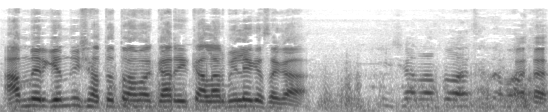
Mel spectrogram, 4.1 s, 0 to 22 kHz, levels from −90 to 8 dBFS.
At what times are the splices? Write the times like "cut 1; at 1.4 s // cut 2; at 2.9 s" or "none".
none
